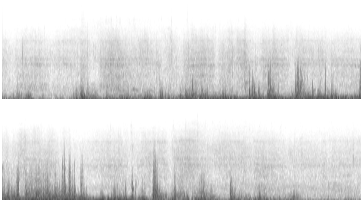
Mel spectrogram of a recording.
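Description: Wind buffeting the microphone of a camera on a moving mountain bike, with frequent sharp knocks and rattles as the bike rolls over a rough dirt track. It swells about a second and a half in and eases near the end.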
